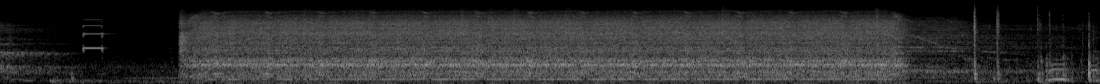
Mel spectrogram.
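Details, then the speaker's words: 2005 Mercedes SLK350, roughly 220k+ miles, cranking for compression gauge test: steady even starter whir about seven seconds, slow light beat, no firing; compression low on all six cylinders. "but it just seems so low I mean the engine does have 267 trillion miles on her I don't know 220 something maybe I don't remember um but that just to me seems like low compression everywhere"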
